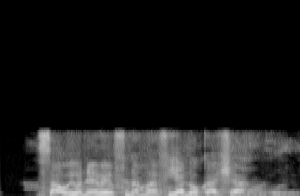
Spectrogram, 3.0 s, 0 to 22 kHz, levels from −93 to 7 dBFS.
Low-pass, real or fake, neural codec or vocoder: 7.2 kHz; fake; codec, 16 kHz, 2 kbps, FreqCodec, smaller model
